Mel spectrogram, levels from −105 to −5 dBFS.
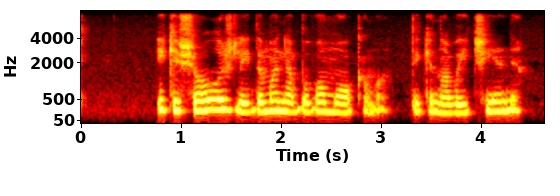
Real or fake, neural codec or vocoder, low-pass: real; none; 7.2 kHz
